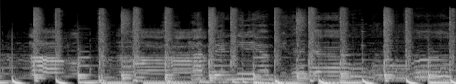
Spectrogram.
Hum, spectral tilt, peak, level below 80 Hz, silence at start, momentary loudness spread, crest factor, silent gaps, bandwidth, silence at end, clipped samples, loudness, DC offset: none; -5.5 dB/octave; -6 dBFS; -20 dBFS; 0 s; 3 LU; 12 dB; none; 16 kHz; 0 s; under 0.1%; -19 LUFS; under 0.1%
